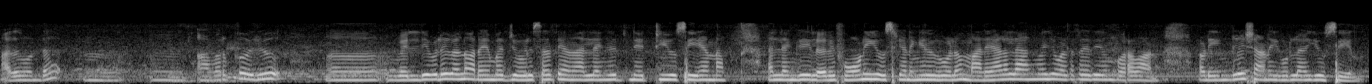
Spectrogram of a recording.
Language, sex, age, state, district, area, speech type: Malayalam, female, 30-45, Kerala, Pathanamthitta, rural, spontaneous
